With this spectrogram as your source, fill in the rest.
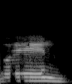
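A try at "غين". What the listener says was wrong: কিন্তু মুখ গোল করে পড়তে হবে গইন।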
